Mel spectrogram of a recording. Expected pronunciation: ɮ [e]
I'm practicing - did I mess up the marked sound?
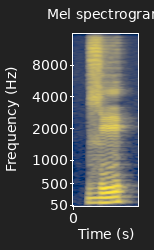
no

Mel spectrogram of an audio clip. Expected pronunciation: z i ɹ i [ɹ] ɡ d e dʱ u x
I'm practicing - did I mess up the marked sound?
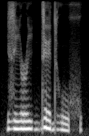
yes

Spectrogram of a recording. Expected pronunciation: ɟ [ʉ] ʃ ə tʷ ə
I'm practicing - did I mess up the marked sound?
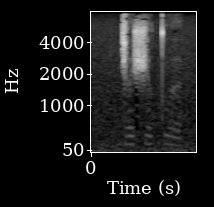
yes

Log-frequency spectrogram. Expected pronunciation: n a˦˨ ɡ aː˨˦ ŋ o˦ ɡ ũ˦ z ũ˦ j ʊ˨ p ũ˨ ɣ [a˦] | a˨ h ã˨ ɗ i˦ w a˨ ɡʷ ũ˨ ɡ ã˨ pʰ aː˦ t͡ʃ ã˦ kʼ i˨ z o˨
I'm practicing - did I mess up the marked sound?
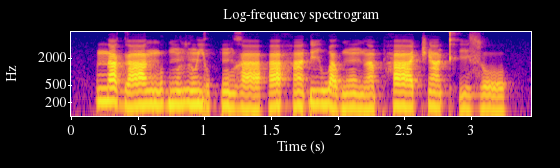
yes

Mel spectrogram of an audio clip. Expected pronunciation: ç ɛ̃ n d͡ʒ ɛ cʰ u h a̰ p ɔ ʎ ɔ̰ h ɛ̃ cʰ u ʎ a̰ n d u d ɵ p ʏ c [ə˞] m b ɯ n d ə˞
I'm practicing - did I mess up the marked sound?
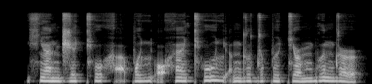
no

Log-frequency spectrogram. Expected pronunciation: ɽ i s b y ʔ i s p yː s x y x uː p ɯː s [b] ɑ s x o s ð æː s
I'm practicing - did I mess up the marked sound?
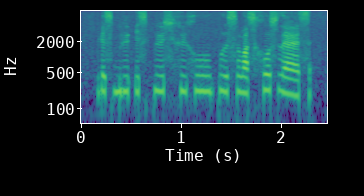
yes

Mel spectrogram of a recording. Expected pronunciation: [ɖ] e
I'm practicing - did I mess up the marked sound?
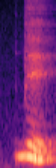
yes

